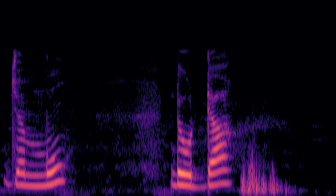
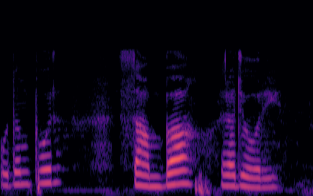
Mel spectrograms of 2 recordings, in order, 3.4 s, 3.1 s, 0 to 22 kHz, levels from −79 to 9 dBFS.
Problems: background sounds at intervals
